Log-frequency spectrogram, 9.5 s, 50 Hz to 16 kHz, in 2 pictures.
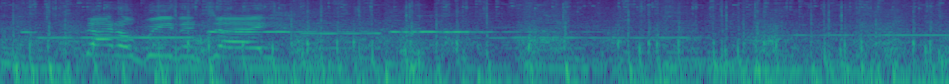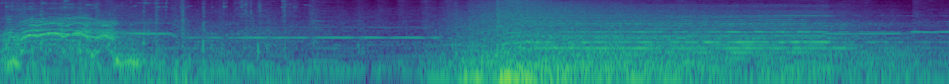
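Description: A mare in The Witcher 3 whinnies and snorts over clip-clopping hooves, with a second loud neigh later, set against game music and ambience; voices speak at times.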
